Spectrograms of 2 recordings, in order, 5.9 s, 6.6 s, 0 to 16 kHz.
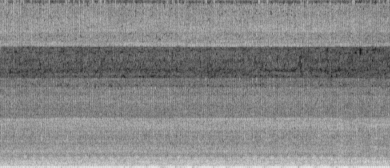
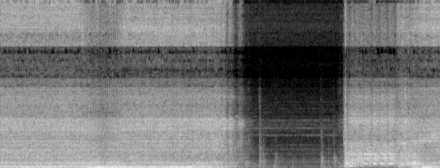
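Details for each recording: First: Ford 100E engine after repairing the fuel pump; now charging without touching the dynamo. Steady, even low idle with a smooth pulse and no misses or knocks: normal idle. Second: Ford 100E cold start after adjusting tight charging-regulator contact gaps; fires and runs a few seconds three times, then fades and dies; spark present; fuel starvation from faulty fuel pump.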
